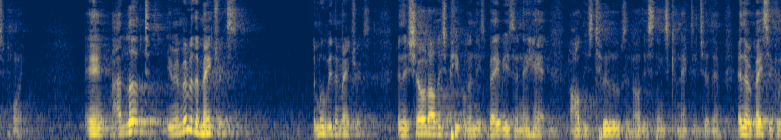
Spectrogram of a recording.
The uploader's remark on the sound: Preached at Acton United Methodist Church in a Community Thanksgiving Service.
